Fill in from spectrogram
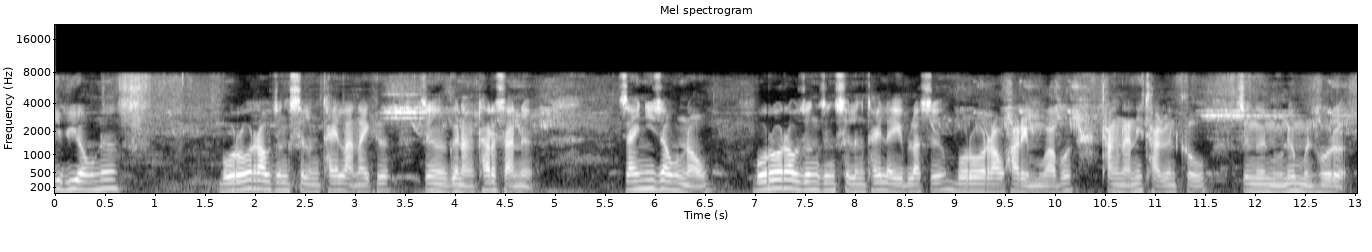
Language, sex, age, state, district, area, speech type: Bodo, male, 30-45, Assam, Baksa, urban, spontaneous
